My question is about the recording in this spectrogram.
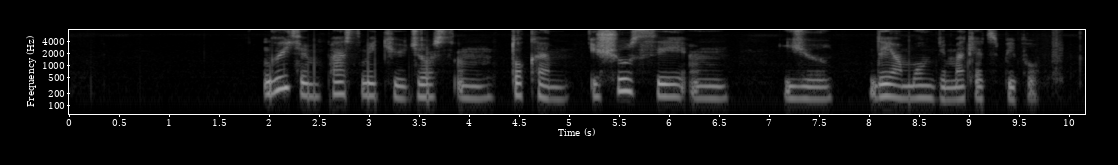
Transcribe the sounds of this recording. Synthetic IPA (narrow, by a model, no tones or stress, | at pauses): ɡɹitə̃npʰasmekʰjud͡ʒɔsntʰɔkʰãm | iʃoseə̃n | ju | deamɔ̃ŋdəmakʰɛtpipʰo̰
